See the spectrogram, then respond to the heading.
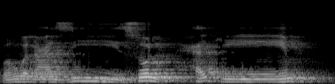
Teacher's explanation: لام ساکن پہ اظہار، عین اور ہا دونوں حروف قمری میں سے ہیں اس لیے اظہار قمری ہوگا. حکیم، ہا وسط الگ سے ادا کریں گے.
